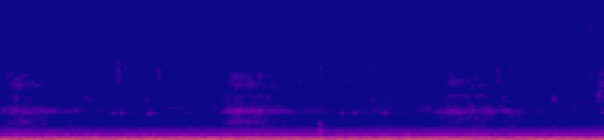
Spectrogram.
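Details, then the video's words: A sleeping domestic cat snoring loudly, a steady low rumbling breath sound running throughout, deep and continuous without clear pauses, with faint higher room noise above. "Snoring Cat"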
